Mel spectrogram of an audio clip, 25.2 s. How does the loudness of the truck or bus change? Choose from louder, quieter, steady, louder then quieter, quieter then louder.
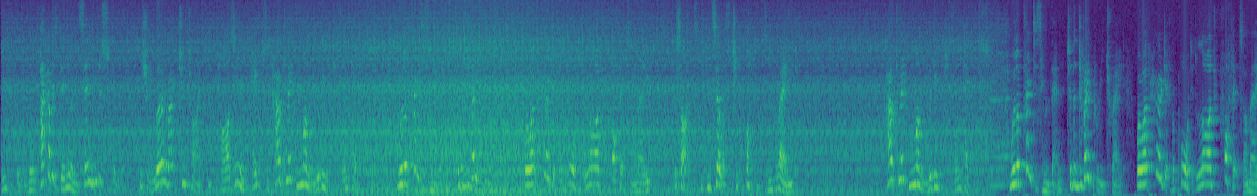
louder then quieter.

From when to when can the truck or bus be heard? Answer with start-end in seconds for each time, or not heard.
0.0-20.2.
